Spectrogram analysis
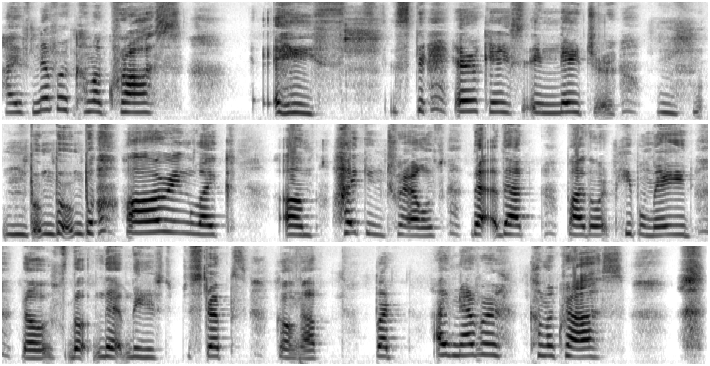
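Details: Stuttering (disfluent speech) in a woman with cerebral palsy, a neuromuscular disorder she says affects motor control including speech; spontaneous speech.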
